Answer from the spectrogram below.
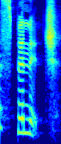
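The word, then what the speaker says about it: spinach: ठीक है, ये है पालक, इसे बोलते हैं स्पिनिच।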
